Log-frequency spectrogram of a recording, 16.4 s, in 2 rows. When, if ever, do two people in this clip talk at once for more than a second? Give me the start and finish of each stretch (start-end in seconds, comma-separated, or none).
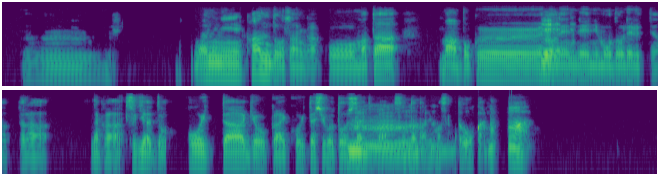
12.5-13.8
